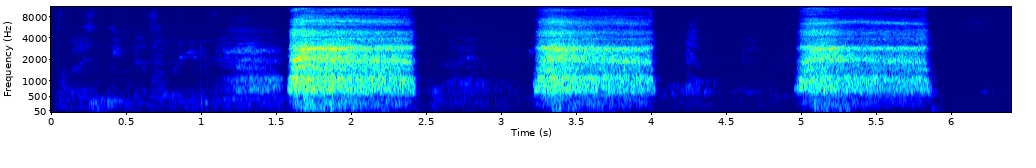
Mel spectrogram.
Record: {"exhalation_length": "6.4 s", "exhalation_amplitude": 30463, "exhalation_signal_mean_std_ratio": 0.48, "survey_phase": "beta (2021-08-13 to 2022-03-07)", "age": "18-44", "gender": "Female", "wearing_mask": "No", "symptom_none": true, "smoker_status": "Never smoked", "respiratory_condition_asthma": false, "respiratory_condition_other": false, "recruitment_source": "REACT", "submission_delay": "2 days", "covid_test_result": "Negative", "covid_test_method": "RT-qPCR", "influenza_a_test_result": "Negative", "influenza_b_test_result": "Negative"}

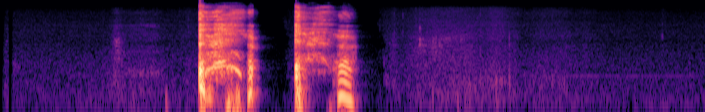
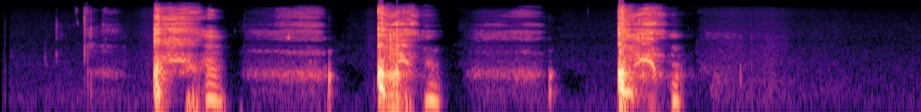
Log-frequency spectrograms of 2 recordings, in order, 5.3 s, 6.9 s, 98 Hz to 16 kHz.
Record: {"cough_length": "5.3 s", "cough_amplitude": 32768, "cough_signal_mean_std_ratio": 0.23, "three_cough_length": "6.9 s", "three_cough_amplitude": 32768, "three_cough_signal_mean_std_ratio": 0.24, "survey_phase": "beta (2021-08-13 to 2022-03-07)", "age": "45-64", "gender": "Female", "wearing_mask": "No", "symptom_headache": true, "symptom_onset": "8 days", "smoker_status": "Current smoker (e-cigarettes or vapes only)", "respiratory_condition_asthma": false, "respiratory_condition_other": false, "recruitment_source": "REACT", "submission_delay": "6 days", "covid_test_result": "Negative", "covid_test_method": "RT-qPCR", "influenza_a_test_result": "Unknown/Void", "influenza_b_test_result": "Unknown/Void"}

